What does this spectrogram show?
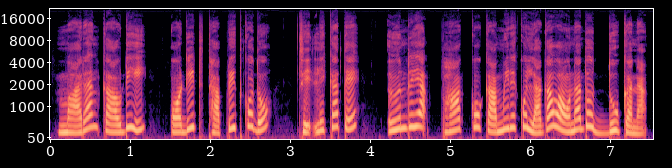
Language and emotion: Santali, disgusted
